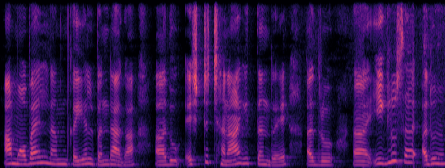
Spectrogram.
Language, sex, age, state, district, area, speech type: Kannada, female, 30-45, Karnataka, Shimoga, rural, spontaneous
